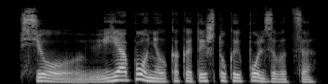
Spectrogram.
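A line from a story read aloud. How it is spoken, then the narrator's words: Grumbling. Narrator (Russian): пробурчал он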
